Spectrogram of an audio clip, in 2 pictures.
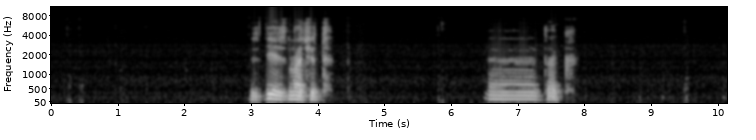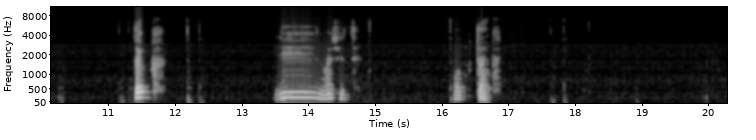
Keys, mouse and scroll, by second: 0.3 click, 3.3 click, 5.9-9.8 drag, 11.4 click, 13.9-16.4 drag, 17.8 click.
